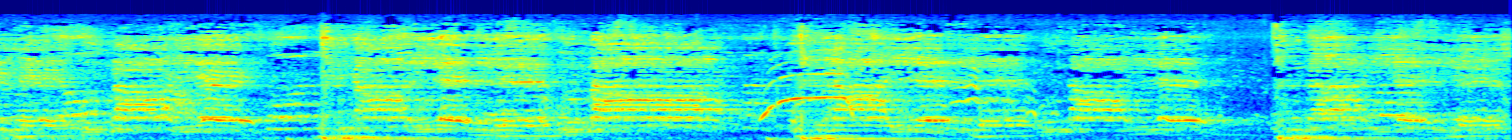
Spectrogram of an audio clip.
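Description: Music with a group of voices singing, played loud over a stage loudspeaker system, with a deep bass note about every three and a half seconds. A single voice slides upward about six seconds in.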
